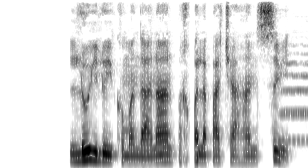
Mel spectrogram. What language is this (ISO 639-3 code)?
pus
